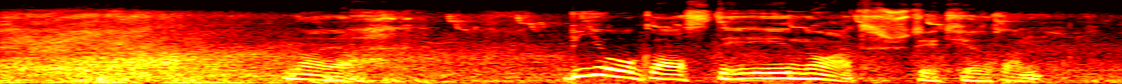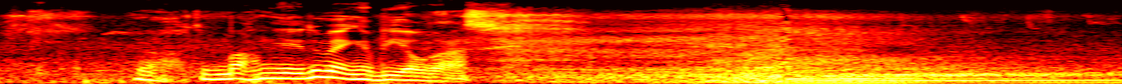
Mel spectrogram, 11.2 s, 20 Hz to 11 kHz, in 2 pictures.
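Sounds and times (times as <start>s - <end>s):
cars driving past on a road: 0.0s - 2.9s, 7.7s - 11.2s
speech: 1.4s - 2.1s, 2.8s - 5.4s, 6.3s - 8.3s.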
